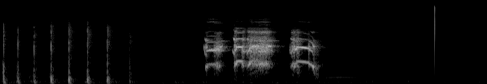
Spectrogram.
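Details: Red junglefowl used as a decoy to lure wild junglefowl in Kuansing, with two birds caught. A rapid series of about eight sharp clucks is followed by a short, harsh three-part crow, then one distant click.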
